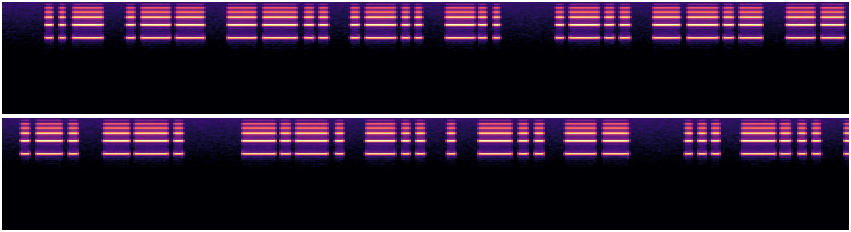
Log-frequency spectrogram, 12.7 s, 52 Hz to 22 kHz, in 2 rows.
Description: Morse code, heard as a high beeper, hand-sent with a straight key, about 22 wpm, 3150 Hz. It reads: UWZLD LQMRG CDEDM …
